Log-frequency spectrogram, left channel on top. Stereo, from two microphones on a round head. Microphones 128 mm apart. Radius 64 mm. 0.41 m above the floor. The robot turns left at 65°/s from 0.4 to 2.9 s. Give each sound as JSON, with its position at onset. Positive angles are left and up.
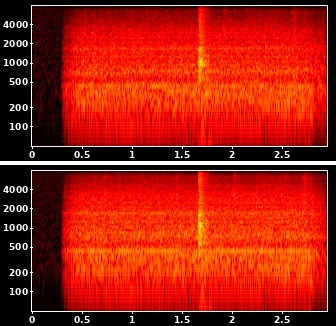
{"t": 1.7, "sound": "footsteps", "side_deg": -45, "distance_m": 1.0}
